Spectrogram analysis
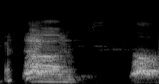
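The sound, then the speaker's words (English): Dogs bark indoors during a plumber's visit: a few loud, harmonic barks, the longest held for about half a second, separated by short pauses. “And I do apologize for my dogs. We have a plumber here today.”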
